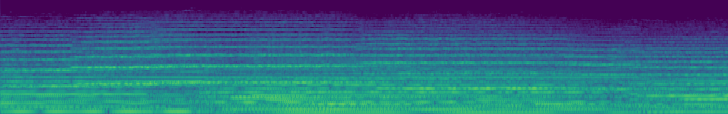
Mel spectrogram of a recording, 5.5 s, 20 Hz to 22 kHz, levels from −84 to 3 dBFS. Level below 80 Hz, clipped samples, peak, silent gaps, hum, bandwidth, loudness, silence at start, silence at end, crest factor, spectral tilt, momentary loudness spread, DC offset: -36 dBFS; under 0.1%; -8 dBFS; none; none; 14.5 kHz; -21 LUFS; 0 s; 0 s; 14 dB; -5 dB/octave; 5 LU; under 0.1%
